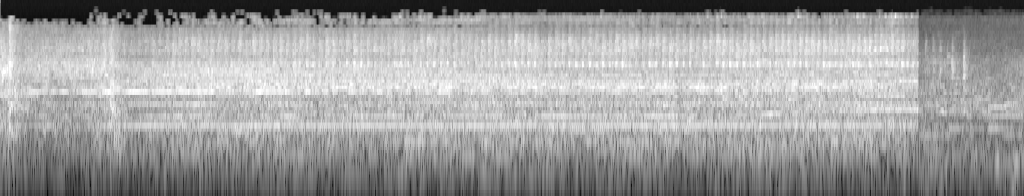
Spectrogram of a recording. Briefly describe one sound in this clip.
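A lift chain whirs and hums steadily as it hauls a coaster train uphill.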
